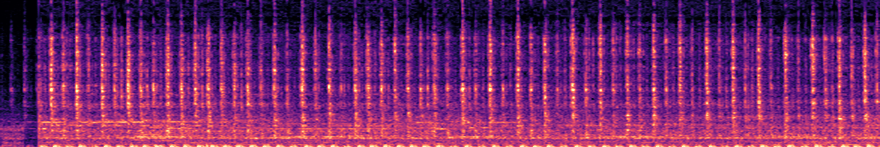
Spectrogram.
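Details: TVS Ntorq scooter engine at steady idle with a fast, even tick-tick/khat-khat ticking (about eight a second) over the low thump; top-end engine ticking, cause unclear.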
